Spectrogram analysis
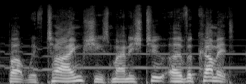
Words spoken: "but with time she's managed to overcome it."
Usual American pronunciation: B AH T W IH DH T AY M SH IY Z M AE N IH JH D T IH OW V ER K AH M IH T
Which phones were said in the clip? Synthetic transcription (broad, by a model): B AH T W IH DH T AY M SH IY Z M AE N IH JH T IH OW V ER K AH M IH T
